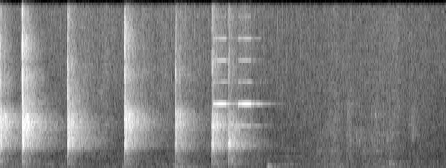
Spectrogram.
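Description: Chalk writing on a chalkboard: a quick run of sharp taps and scratchy strokes about half a second apart, with a brief high squeak of the chalk near the middle, then the writing stops.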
